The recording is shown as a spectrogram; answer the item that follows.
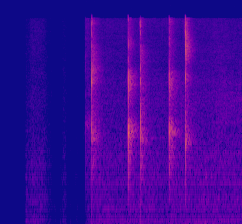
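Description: Five short, sharp clicks starting about a second in, some in quick pairs.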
